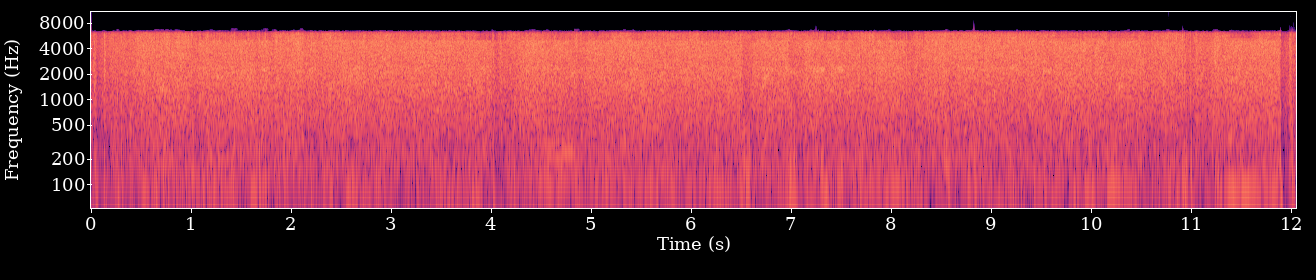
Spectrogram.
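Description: Loud, steady hiss of static from a shortwave receiver tuned to an AM signal on the 75-metre band, with no intelligible speech coming through. This is a noisy band with poor propagation, which the operator puts down to a G1 solar storm.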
